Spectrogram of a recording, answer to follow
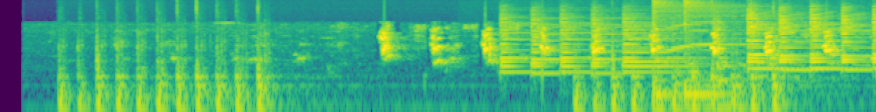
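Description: Rapid knocking on a front door, about six knocks a second for two seconds, then a dog barks a few times; from about five seconds in a piano tune plays over it.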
